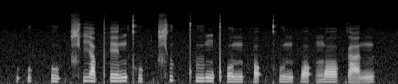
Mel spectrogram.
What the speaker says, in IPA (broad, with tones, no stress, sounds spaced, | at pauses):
ʔ u˦˥ k̚ h u˨˩ ʔ t͡ɕʰ i˧ a̯ pʰ e˦˥ n kʰ u˨˩ k̚ t͡ɕʰ ɯ˥˩ k̚ pʰ ɯː˥˩ ŋ pʰ o˧ n h ɔ˨˩ ʔ kʰ u˨˩ n p ɔ˨˩ ʔ m ɔː˧ k a˩˦ n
